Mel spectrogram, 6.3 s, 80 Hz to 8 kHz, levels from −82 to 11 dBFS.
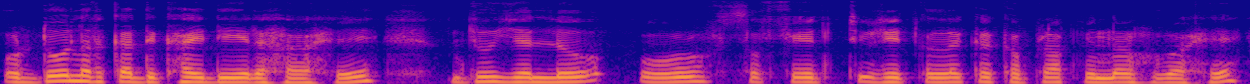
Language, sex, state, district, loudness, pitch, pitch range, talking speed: Hindi, male, Arunachal Pradesh, Longding, -16 LUFS, 155 Hz, 150-160 Hz, 170 wpm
